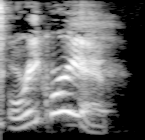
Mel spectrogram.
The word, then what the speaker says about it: Oricorio: Yes, it's Oricorio.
